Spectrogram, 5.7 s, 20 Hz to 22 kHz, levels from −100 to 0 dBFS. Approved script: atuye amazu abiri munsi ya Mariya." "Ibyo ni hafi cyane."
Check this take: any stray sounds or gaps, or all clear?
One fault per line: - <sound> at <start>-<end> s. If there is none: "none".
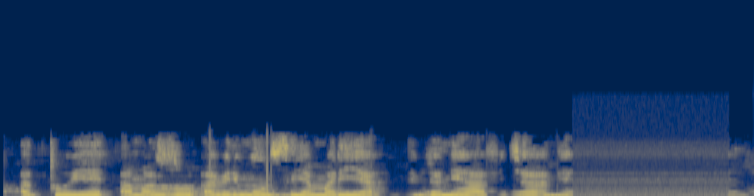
none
